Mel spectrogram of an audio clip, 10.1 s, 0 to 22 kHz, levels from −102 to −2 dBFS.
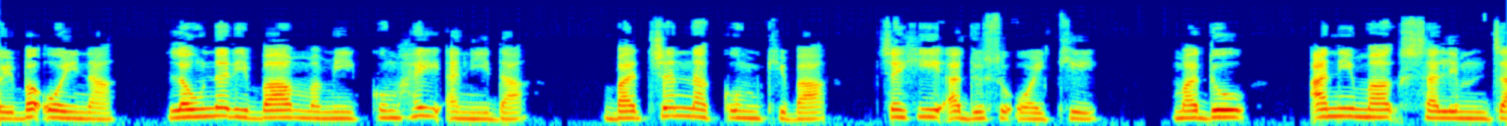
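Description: Throughout the speech, the audio carries two layers of lossy-coding damage at once, most likely from transcoding between lossy codecs: an MP3 stage near 36 kbit/s re-encoded as HE-AAC near 40 kbit/s. The second encoder spends its small bit budget on the first one's smearing and swirling and adds its own synthetic, hollow top end from spectral band replication. The lowest band-limit in the chain stays in place, so the highs sound dull and artificial together.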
